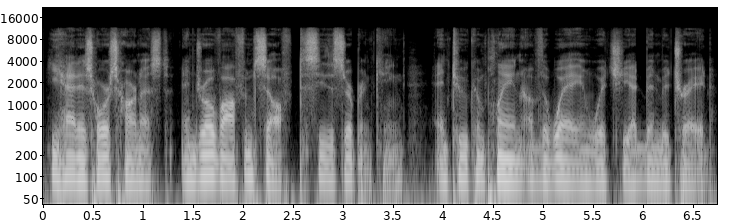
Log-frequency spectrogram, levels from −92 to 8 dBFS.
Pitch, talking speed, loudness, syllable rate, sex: 85 Hz, 230 wpm, -20 LUFS, 5.4 syllables/s, male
